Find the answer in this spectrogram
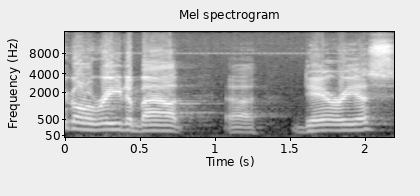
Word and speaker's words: Darius: to read about uh Darius is sometimes pronounced and or daras and there are two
